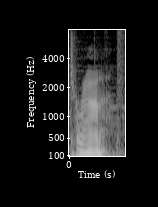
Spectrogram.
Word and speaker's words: Toronto: For those of you that watch, we are from Canada, and we don't pronounce it right, but it's actually pronounced Tirana.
